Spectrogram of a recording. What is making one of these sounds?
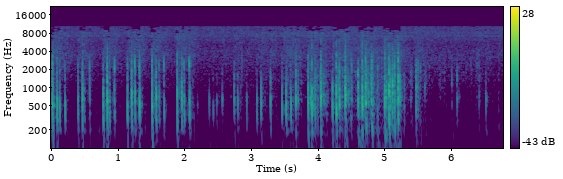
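A horse gallops away, its hoofbeats fading.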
